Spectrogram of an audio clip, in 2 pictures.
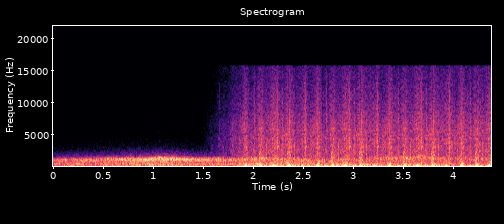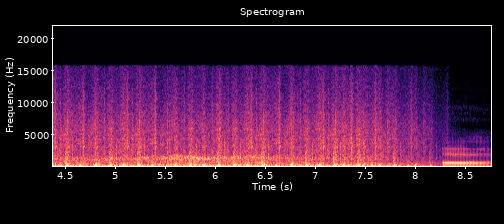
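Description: Intro sound effect: a swelling rush of noise, then from about two seconds in a rapid, rattling run of sharp clicks over it.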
